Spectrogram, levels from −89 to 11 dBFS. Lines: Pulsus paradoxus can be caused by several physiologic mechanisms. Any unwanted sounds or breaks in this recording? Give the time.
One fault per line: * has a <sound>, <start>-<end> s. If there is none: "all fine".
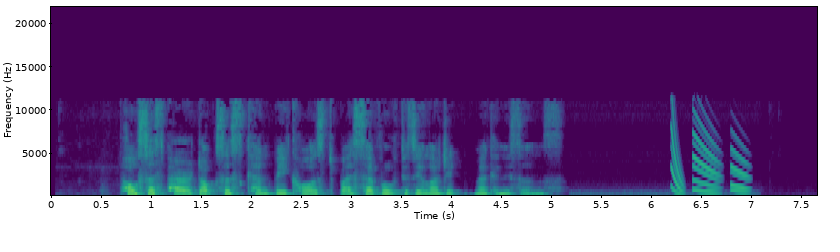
* has a chirp, 6.2-7.0 s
